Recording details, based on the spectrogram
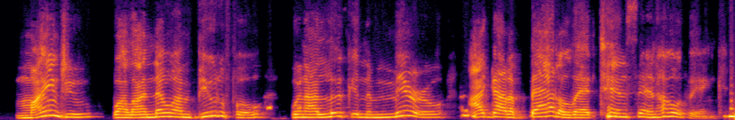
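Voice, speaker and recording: Here is a normal speaking voice. It moves at a fairly slow pace with ordinary pitch variation. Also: woman, medium pitch for a woman. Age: 60s. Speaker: podcast guest. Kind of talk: casual chat.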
